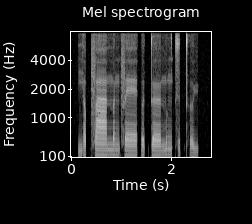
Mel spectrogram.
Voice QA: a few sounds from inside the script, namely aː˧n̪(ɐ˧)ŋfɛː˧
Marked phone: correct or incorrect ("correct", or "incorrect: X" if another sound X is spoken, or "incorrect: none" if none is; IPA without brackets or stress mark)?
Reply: correct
